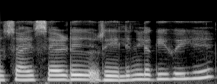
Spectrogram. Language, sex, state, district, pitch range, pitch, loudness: Hindi, female, Uttar Pradesh, Lucknow, 210-245 Hz, 220 Hz, -12 LUFS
